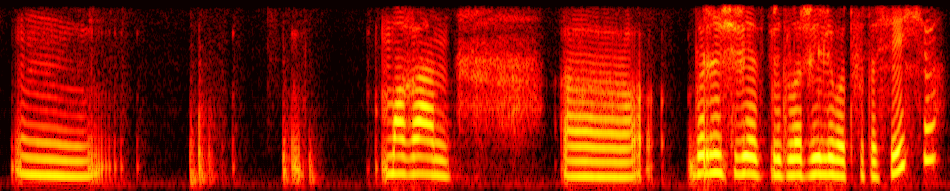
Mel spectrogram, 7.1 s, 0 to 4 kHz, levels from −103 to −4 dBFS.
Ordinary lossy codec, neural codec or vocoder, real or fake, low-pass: none; none; real; 3.6 kHz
